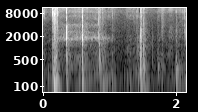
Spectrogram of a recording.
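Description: Faint handling noise: a few scattered clicks and light rustles, the loudest just after the start.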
